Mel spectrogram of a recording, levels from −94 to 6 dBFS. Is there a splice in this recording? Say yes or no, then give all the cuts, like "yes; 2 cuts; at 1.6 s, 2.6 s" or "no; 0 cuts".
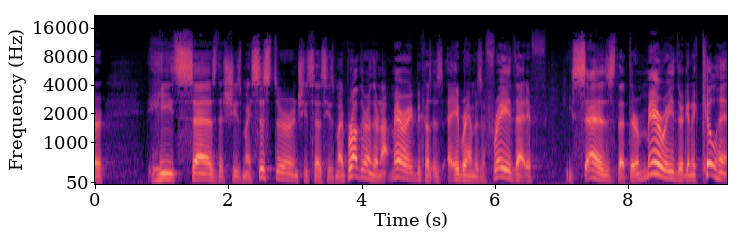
yes; 1 cut; at 5.0 s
